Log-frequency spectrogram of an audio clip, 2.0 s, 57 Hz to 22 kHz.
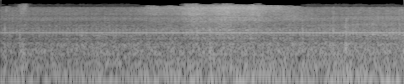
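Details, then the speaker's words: Dynaudio speakers fed through an Apollo audio interface from a MacBook Pro 16" with an Apple Pro Display XDR connected. A constant hiss, low hum and thin whine come through the speakers. The owner suspects the display sends a dirty power signal. "like is the Mac Pro display sending a dirty signal or something like dirty charts you know a power signal I don't is that is that a thing"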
